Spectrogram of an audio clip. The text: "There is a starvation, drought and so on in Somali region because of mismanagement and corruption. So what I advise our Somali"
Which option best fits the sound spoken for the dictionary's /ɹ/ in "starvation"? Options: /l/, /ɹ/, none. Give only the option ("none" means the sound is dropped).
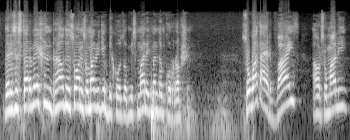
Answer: /ɹ/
